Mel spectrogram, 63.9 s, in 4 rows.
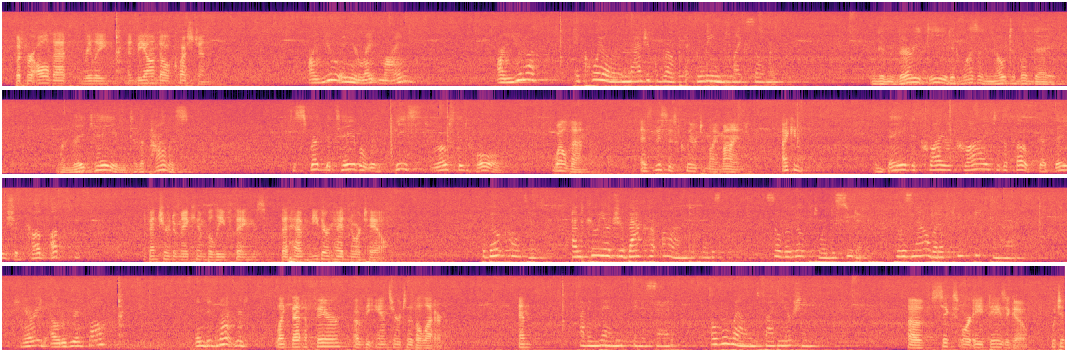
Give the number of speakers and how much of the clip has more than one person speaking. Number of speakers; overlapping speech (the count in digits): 4, no overlap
